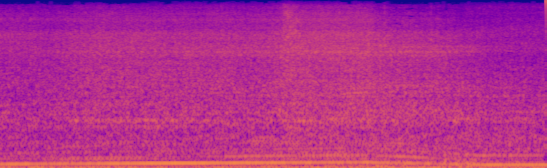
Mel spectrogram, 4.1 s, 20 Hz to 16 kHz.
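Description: Volkswagen Mk2's engine heard from inside the cabin while driving, its note rising in pitch as the car accelerates, then dropping about three seconds in, over steady road rumble.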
